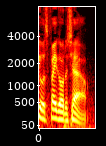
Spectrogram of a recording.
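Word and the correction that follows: Fogo de Chão: I think I'm pronouncing it right. – Fogo the Chow.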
